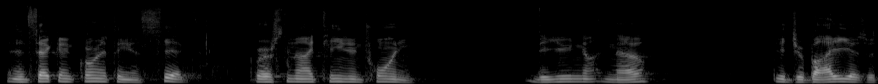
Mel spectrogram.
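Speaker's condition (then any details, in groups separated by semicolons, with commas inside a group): Cerebral palsy; lifelong disability since youth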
